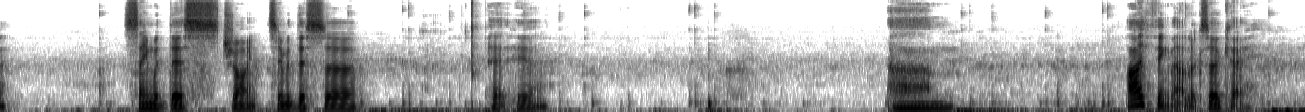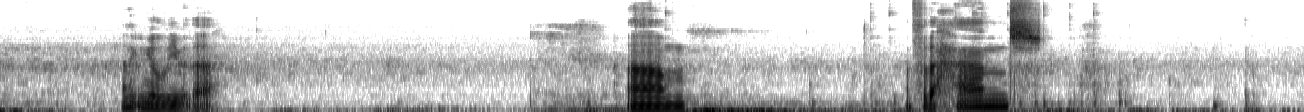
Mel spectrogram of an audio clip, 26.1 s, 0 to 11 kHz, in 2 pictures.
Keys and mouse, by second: 1.8-3.7 drag, 2.2-3.7 right drag, 6.0 middle click, 6.3 g, 9.8 Tab, 9.9-13.8 middle drag, 10.8 ctrl+s, 11.4-13.8 drag, 11.4-13.8 right drag, 11.4 KP_1, 19.4-24.5 middle drag, 24.5 g.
